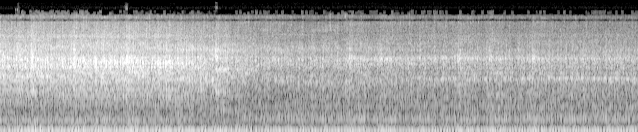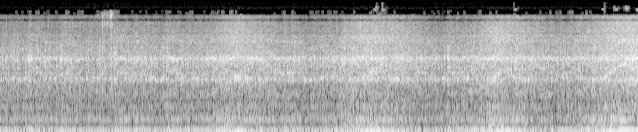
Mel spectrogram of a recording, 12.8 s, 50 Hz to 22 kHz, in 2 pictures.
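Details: Yamaha FZ1 warm at low rpm: uneven idle wandering and dipping with occasional stumbles and small surges; coils tested in spec cold, spark plugs about 6000 km and 2 years old; problem intermittent, cause unknown. Rough idle.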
